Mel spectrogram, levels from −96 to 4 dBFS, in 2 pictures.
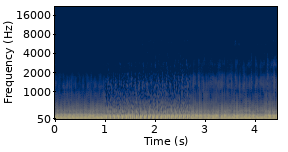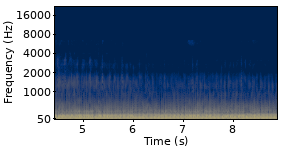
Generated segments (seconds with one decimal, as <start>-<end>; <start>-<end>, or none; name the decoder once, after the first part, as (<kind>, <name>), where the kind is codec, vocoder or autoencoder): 0.0-1.0 (vocoder, Vocos); 2.7-8.9

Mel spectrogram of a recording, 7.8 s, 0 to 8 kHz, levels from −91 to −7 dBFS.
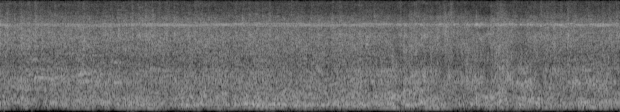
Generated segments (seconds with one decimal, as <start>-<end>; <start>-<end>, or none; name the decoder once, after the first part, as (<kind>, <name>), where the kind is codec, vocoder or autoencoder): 4.9-6.8 (codec, HILCodec)

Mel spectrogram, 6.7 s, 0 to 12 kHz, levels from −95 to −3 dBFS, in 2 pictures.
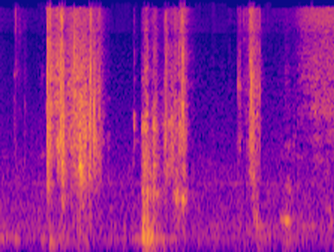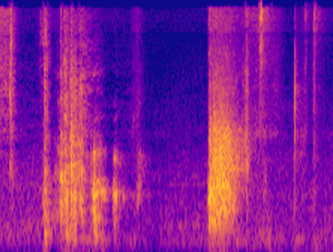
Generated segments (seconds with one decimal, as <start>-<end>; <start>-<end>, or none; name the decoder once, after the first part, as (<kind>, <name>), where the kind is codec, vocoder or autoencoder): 4.2-5.0 (codec, SNAC); 5.8-6.7

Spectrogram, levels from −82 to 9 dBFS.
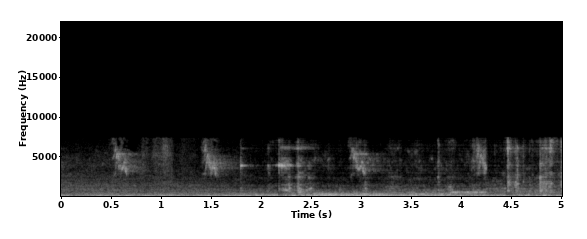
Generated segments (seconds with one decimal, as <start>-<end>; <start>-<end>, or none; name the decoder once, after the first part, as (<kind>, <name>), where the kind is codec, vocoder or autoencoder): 1.9-5.0 (vocoder, HiFi-GAN)

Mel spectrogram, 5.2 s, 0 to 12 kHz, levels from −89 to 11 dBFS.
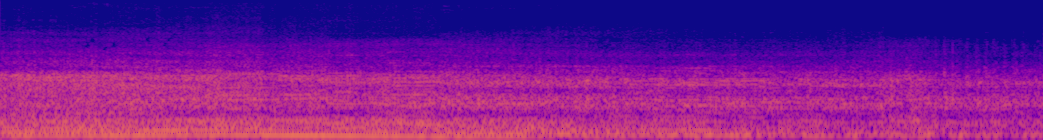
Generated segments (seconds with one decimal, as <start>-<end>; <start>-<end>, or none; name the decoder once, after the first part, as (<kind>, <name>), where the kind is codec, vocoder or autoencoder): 1.1-2.2 (codec, SNAC); 3.1-4.8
